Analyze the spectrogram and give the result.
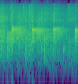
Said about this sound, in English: please give a big round of applause to all the generals and all the serving officers here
